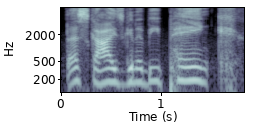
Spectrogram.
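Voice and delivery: hammed-up panic; mock conservative. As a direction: gullible fan breaking the news. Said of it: "They'd be like".

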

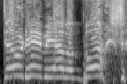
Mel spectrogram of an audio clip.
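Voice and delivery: high-pitched mock panicked shouting; imitated shout. Q running away from the coach, shouting. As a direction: shout it like someone fleeing at full sprint. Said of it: "full-on sprint shouting".

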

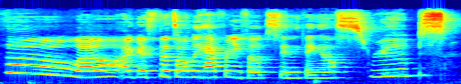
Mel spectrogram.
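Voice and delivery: high, bright announcer sign-off; show host voice. Pretend. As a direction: wrap it up like a TV host.

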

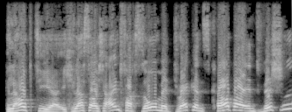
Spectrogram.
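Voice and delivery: high, slow, sneering villain voice; mocking villain challenge; villainess taunt. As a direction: taunt the heroes as the cartoon villainess. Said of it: "Shigo stellt sich ihnen natürlich in den Weg und sagt dann".

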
